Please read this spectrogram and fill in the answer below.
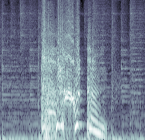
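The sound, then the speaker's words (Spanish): A couple of raspy cough bursts in quick succession, short and loud against a quiet background, with no talking in between. “me dio tos”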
